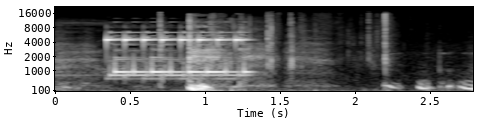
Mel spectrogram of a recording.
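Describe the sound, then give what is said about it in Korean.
A mobile phone rings with a loud electronic trill, a rapid pulsing burst lasting about a second, followed by a short pause and then someone briefly speaking. “아, 아, 잠깐만 전화 좀 아.”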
